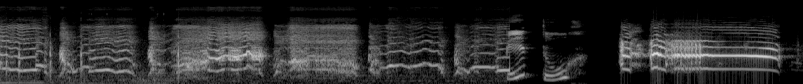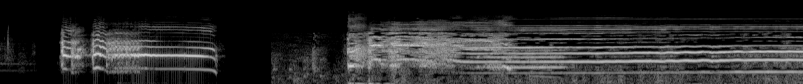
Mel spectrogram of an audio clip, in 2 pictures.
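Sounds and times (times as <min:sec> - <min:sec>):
rooster crowing: 0:06.2 - 0:07.9, 0:08.6 - 0:10.3, 0:11.5 - 0:16.0.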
